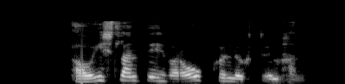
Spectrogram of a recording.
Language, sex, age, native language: Icelandic, male, 50-59, Icelandic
